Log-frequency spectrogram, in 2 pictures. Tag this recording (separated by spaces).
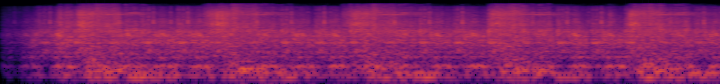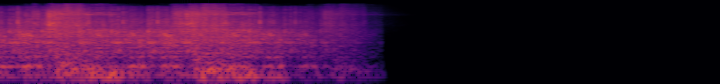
clacking metal piston rhythmic thumping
